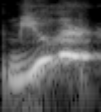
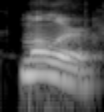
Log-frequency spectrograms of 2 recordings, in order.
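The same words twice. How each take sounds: First: Mueller as MYOO-ler, shooting up high and loud; questioning pronunciation. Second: Muller as MULL-er, falling at usual pitch; alternative pronunciation. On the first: Host testing the name, incredulous-sounding high Mueller, MYOO-ler. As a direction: query "Mueller" with a y glide and a big rise. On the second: Host weighing the other option, falling Muller as MULL-er. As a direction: answer with "Muller", short vowel, falling. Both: Shown as a demonstration. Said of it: "Is it M".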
